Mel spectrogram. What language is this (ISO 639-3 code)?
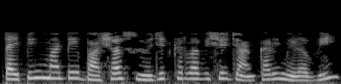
guj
